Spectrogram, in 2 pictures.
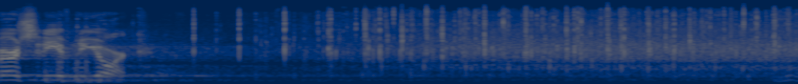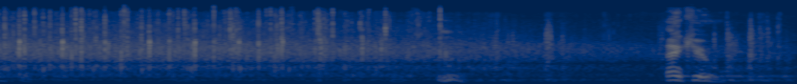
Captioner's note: applause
